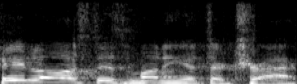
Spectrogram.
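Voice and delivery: put-on bad old theatrical English accent.

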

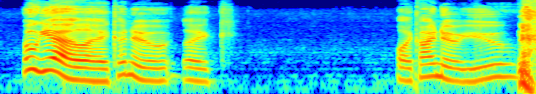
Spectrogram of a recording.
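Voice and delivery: very slow, drawn-out college frat bro voice. Recalling a class partner from college, imitating a frat guy. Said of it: "That's my impression of frat guys".

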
